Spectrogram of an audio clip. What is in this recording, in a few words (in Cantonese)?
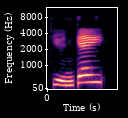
"jyun4-gei1", cantonese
